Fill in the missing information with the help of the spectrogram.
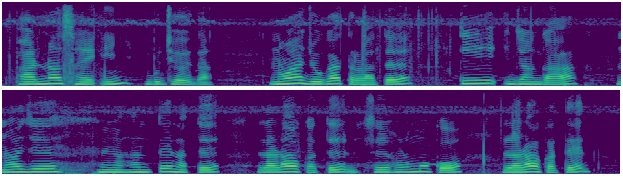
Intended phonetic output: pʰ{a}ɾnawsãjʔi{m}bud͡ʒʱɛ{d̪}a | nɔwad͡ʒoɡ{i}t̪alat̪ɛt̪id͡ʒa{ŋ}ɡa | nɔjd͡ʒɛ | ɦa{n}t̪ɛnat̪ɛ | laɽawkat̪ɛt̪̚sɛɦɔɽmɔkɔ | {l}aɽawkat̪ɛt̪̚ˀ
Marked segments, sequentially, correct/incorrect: correct, incorrect: ɲ, correct, incorrect: a, correct, correct, correct

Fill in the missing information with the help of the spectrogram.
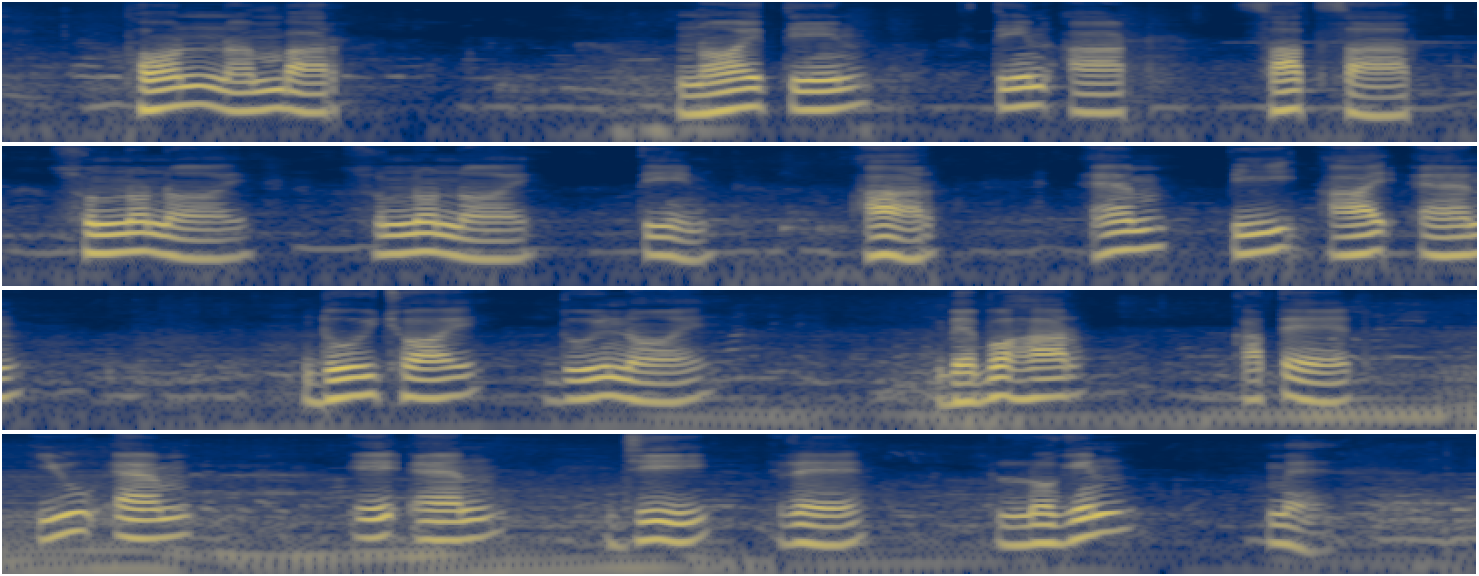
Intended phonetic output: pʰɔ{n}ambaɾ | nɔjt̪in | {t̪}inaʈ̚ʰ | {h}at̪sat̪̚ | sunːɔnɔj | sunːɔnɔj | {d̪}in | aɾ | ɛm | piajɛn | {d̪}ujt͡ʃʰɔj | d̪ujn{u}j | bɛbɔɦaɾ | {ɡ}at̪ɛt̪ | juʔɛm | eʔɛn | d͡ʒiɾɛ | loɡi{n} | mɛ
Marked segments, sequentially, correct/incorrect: incorrect: nː, correct, incorrect: s, incorrect: t̪, correct, incorrect: ɔ, incorrect: k, correct

